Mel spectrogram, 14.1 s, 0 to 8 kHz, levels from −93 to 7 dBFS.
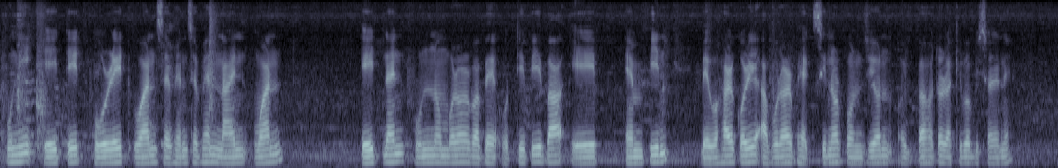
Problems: background sounds at intervals, background conversations at intervals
